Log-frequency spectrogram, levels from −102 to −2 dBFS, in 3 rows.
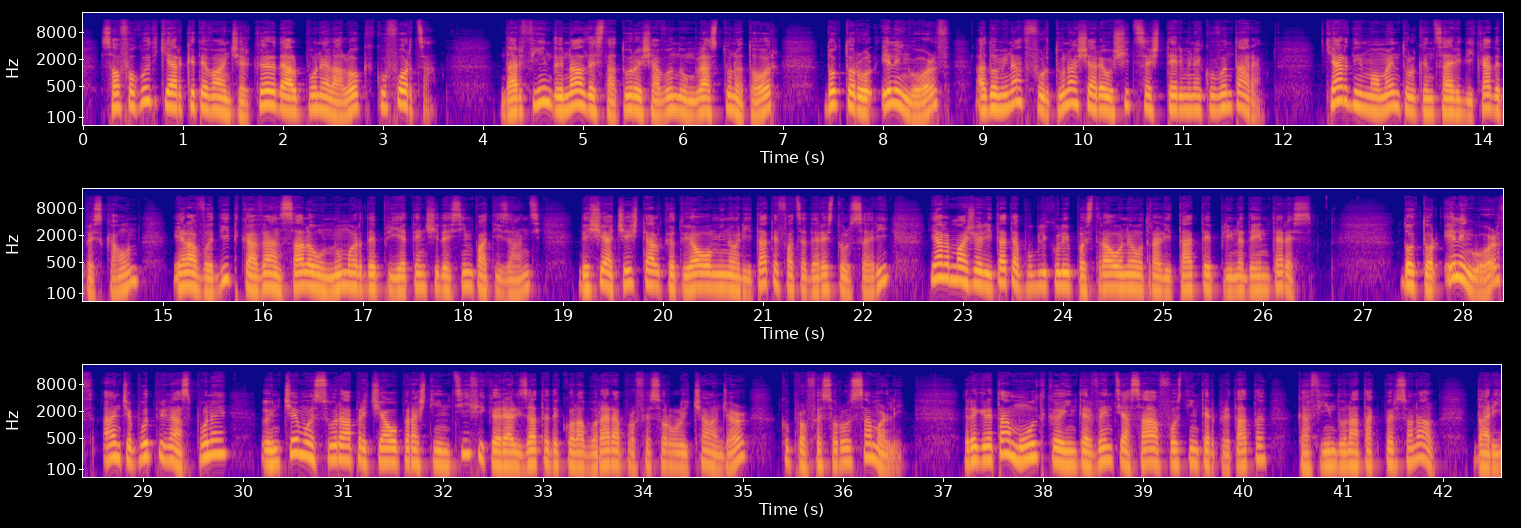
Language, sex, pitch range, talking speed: Romanian, male, 130-165 Hz, 150 wpm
